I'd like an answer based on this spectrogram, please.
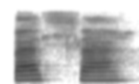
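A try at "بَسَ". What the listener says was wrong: Jangan ditekan ya. Jangan ditekan. Basa.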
